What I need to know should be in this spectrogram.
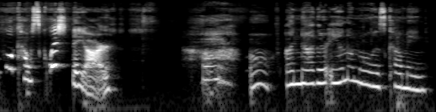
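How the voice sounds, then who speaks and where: Slow, high-pitched woman reading a storybook. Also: gravelly. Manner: expressive, drops to hushed excited asides with audible gasps. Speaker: teacher reading a storybook to children. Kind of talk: animated read-aloud storytime with asides to young listeners.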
